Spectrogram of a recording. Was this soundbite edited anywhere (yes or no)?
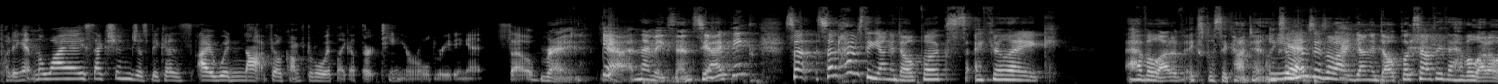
no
